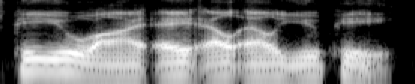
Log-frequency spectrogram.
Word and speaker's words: Puyallup: ever come up here it's Pui al lu p and nobody knows how to pronounce it especially when you see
